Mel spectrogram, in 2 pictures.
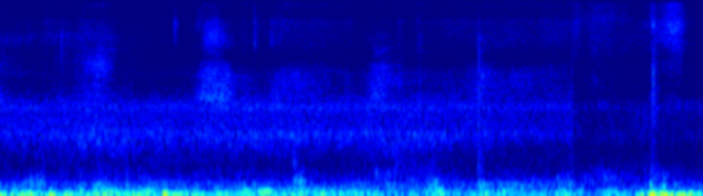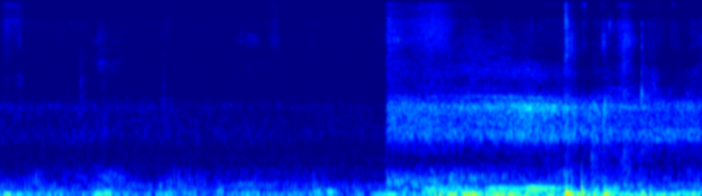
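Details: Pet cat purring in the morning, a low, steady rumbling purr with a fast pulsing texture throughout, over a constant mid-pitched hiss that grows louder in the last few seconds, with a couple of faint taps.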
